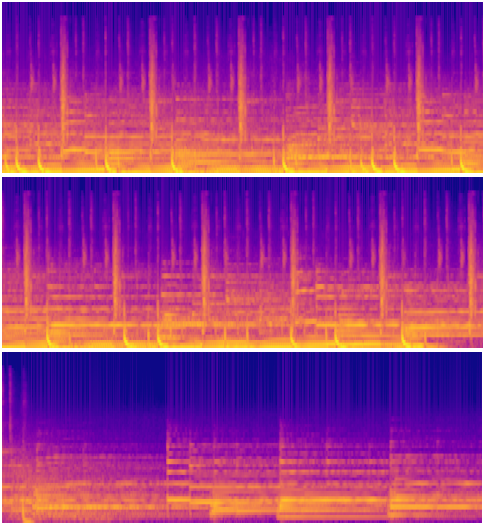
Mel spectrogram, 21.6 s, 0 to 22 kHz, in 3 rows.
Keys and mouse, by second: 1.6 alt+click, 6.9 shift+click, 12.4 alt+click, 16.1 alt+click, 19.5 shift+click.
